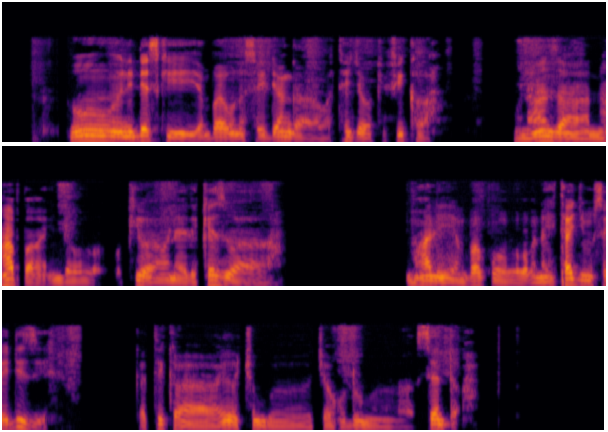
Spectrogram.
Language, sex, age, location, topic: Swahili, male, 36-49, Wajir, government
